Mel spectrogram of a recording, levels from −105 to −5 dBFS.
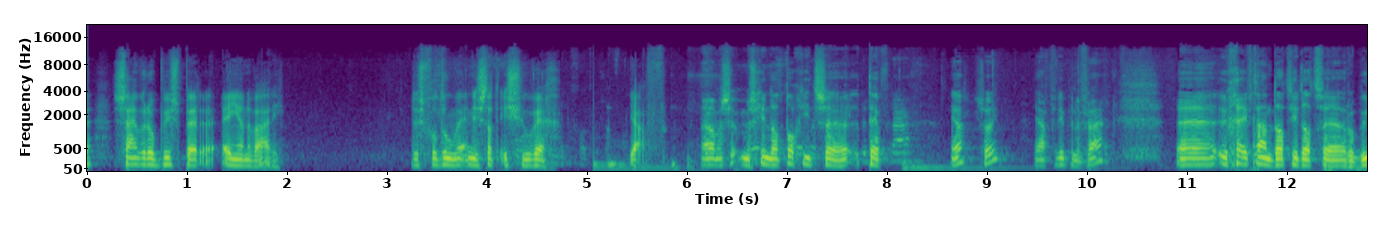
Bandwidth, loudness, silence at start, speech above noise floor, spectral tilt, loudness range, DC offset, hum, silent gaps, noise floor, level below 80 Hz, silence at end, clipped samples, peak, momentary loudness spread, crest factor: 13 kHz; -28 LUFS; 0 s; 46 dB; -5.5 dB/octave; 4 LU; under 0.1%; none; none; -74 dBFS; -60 dBFS; 0 s; under 0.1%; -8 dBFS; 17 LU; 20 dB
